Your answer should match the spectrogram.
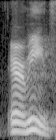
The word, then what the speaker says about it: Arameans: Arameans. Arameans? Arameans. There we go. Arameans. I kept trying to put other syllables into it.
